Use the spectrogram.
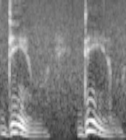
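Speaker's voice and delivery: "Dim" stretched out slowly and low to sound it out. Acted. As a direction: pull the sounds of "Dim" apart, drawn low. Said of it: "I'd better sound it out".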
